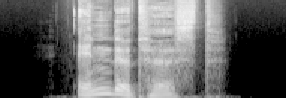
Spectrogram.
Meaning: inflection of enden: 1. second-person singular preterite 2. second-person singular subjunctive II
- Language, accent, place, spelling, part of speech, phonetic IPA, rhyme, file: German, Germany, Berlin, endetest, verb, [ˈɛndətəst], -ɛndətəst, De-endetest.ogg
